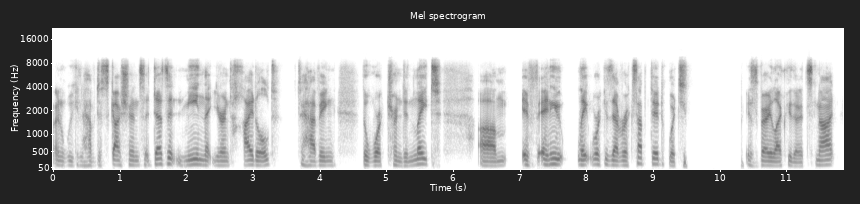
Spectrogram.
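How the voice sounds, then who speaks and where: A man recording an introduction to his online course. He talks informally, with frequent ums and restarts. His voice is smooth and clear, captured dry and close with no room sound. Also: medium pitch, dry recording. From United States. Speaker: adjunct Spanish professor.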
